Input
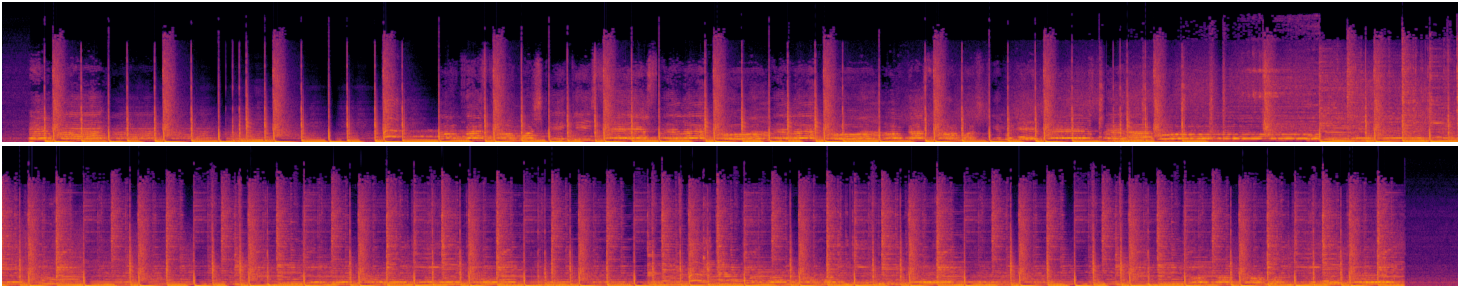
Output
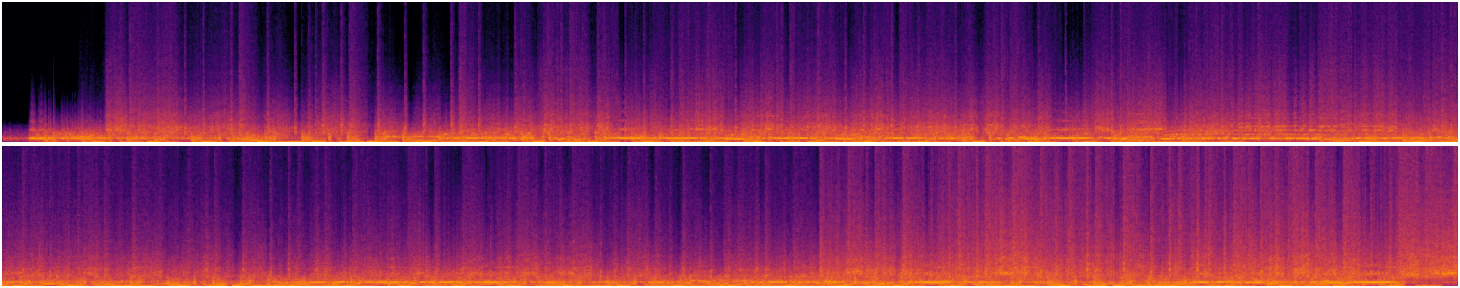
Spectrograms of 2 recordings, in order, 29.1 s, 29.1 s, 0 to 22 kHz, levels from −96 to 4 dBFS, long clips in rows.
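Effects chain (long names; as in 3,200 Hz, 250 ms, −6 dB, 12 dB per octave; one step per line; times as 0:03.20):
running median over 41 samples
parametric band 270 Hz −13 dB 1.8 octaves
double-tracking delay 12 ms −6 dB
three-band delay without the direct sound mids, lows, highs 370/760 ms, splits 170/1,500 Hz
mid-hump overdrive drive 27 dB, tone 1,300 Hz, clips at −13.5 dBFS, from 0:22.73 tone 4,000 Hz, from 0:23.90 tone 7,300 Hz
level +2 dB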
